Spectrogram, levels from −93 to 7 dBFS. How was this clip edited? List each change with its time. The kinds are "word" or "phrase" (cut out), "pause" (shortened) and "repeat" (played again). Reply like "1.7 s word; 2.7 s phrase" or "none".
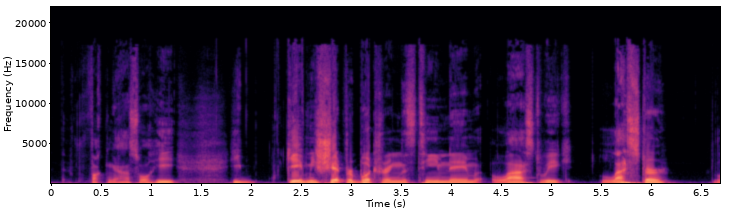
none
